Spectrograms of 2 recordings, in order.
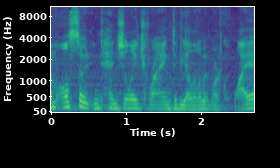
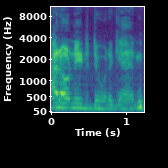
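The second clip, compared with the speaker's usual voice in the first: put-on Scottish accent. Imitating a wrestler's line to Brock: Drew McIntyre impression. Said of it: "[name]'s Scottish accent is pretty on point".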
